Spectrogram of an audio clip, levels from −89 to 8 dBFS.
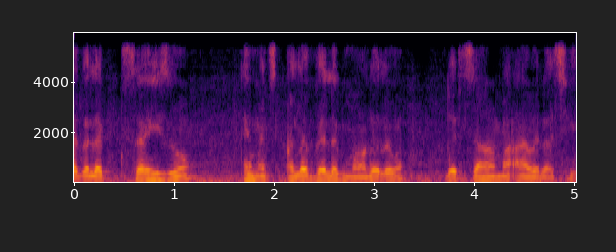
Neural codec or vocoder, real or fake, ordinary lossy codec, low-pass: codec, 24 kHz, 3 kbps, HILCodec; fake; none; 5.4 kHz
